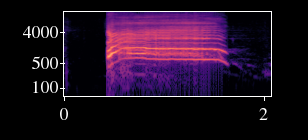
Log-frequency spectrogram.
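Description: A person's loud, high-pitched vocal cry, held steady for about a second after a quick rise in pitch and dropping away at the end, like a sustained exclamation.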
